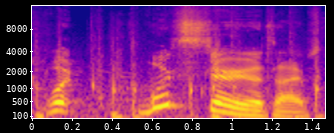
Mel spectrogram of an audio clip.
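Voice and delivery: high, loud incredulous what; outraged, disbelieving question; indignant disbelief. Real, not acted. Indignant at chat's suggestion.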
